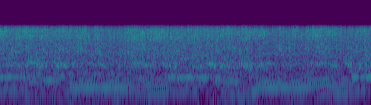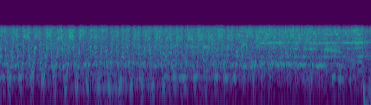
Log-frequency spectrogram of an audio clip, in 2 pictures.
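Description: Electronic dance music from a DJ set, played loud over a festival sound system and picked up by a phone microphone with a dull, clipped top end. A stepping synth bass line plays first, then about halfway through a steady pulsing beat takes over.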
